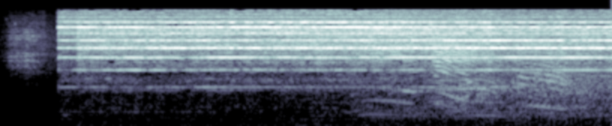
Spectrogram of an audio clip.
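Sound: school bell ringing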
